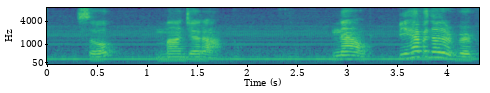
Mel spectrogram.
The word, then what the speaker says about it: mangeranno: Now you may say, well, mangeranno. The stress is on N, right? Correct. The stress is on N, but the accent is on A.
